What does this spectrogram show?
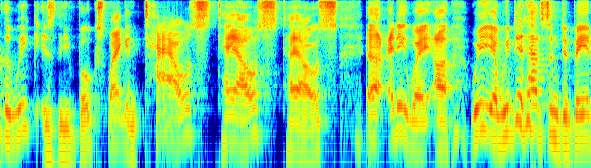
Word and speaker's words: Taos: in New Mexico, and it's supposed to be pronounced like house, right? So it's a Volkswagen Taos.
